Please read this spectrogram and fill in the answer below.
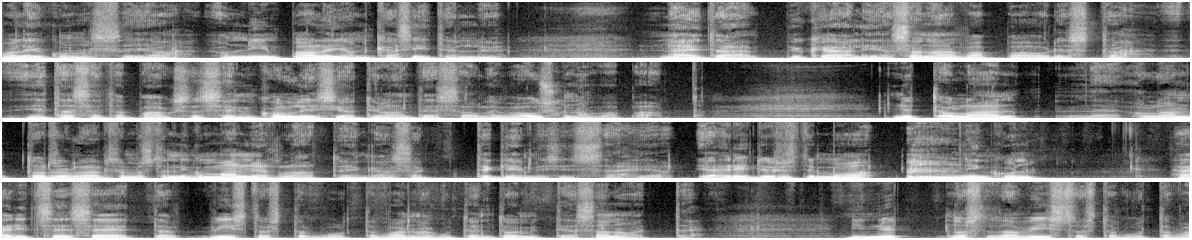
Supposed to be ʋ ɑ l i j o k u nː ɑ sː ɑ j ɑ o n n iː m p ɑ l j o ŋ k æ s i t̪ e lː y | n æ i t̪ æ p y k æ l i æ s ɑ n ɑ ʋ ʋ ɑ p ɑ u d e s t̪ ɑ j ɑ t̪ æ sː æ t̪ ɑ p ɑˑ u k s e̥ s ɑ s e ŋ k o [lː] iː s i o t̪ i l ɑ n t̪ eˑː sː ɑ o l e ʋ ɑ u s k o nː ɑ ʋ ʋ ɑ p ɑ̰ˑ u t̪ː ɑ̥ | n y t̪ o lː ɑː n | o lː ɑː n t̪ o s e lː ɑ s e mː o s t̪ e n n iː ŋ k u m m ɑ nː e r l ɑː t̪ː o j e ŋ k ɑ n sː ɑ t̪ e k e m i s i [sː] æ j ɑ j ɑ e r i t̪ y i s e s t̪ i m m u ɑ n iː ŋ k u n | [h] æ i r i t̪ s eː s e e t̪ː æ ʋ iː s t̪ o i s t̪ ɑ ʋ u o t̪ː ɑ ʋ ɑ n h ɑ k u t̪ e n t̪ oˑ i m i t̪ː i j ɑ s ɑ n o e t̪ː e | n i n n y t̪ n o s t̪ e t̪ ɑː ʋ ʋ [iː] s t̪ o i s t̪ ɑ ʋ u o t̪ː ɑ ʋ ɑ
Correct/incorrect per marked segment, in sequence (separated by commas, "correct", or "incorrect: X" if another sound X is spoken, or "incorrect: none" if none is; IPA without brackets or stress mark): correct, correct, correct, correct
